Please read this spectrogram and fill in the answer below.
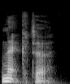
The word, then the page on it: nectar: British English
